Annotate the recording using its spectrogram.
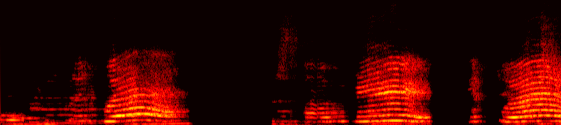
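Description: A person's voice speaking in short phrases with a pause in between, heard over a video-call connection.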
